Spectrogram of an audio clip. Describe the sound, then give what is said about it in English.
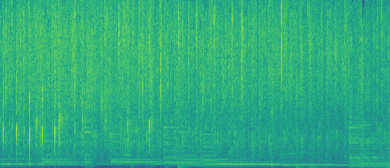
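An audience applauding in praise of the Lord, a dense, steady wash of clapping that fills the whole clip, with sustained organ chords shifting underneath and no talking. “Can we give the Lord a praise right now?”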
